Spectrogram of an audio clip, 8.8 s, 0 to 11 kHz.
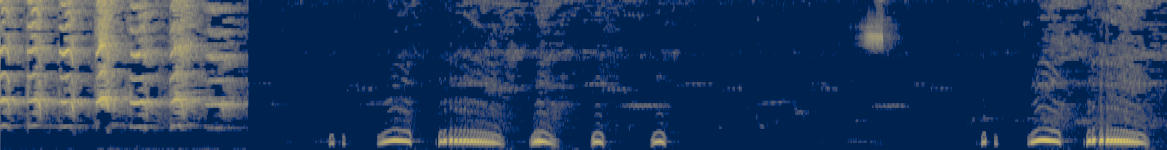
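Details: After a short buzzy rasping sound, a spotted dove gives a kuk 3 sequence of mellow coos, one long drawn-out coo among several short ones, then a pause and another three-note phrase.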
